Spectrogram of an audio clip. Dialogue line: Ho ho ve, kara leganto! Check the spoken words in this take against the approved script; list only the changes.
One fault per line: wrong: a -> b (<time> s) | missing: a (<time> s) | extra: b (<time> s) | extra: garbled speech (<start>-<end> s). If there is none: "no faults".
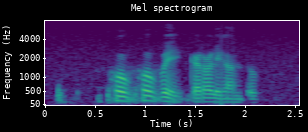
no faults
